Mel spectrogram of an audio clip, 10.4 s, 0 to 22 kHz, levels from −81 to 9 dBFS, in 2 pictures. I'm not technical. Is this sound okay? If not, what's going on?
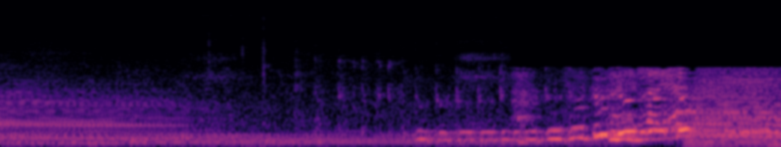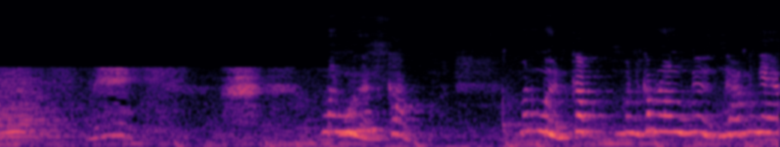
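No. From 3.4 to 7.4 seconds there's an adaptive stream at a lower bitrate: the connection slowed, so the player switched to a lower-quality copy. Everything above 3.4 kHz disappears, making the sound dull and muffled, then full quality returns suddenly without any gap.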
